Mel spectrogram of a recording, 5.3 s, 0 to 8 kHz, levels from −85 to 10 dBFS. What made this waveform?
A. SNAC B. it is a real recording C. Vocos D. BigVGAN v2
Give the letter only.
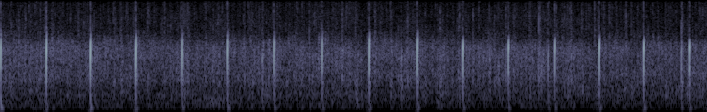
B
